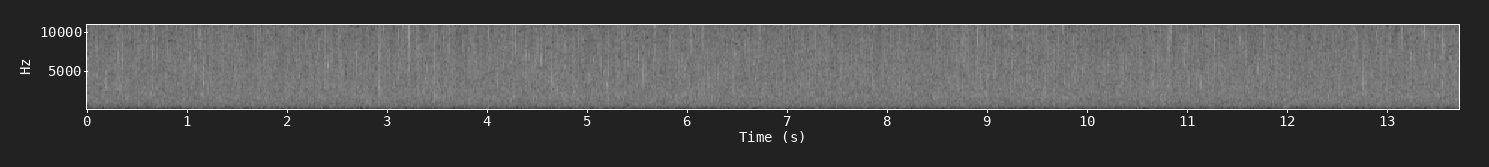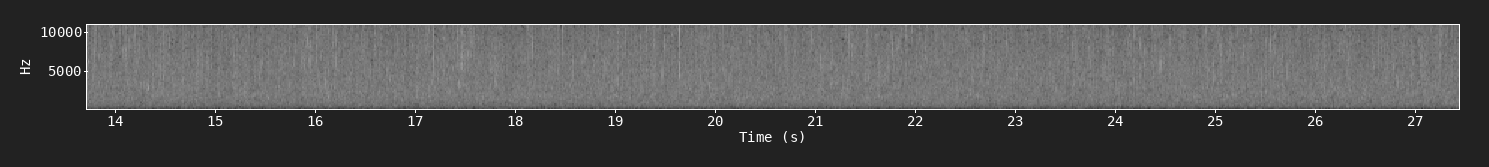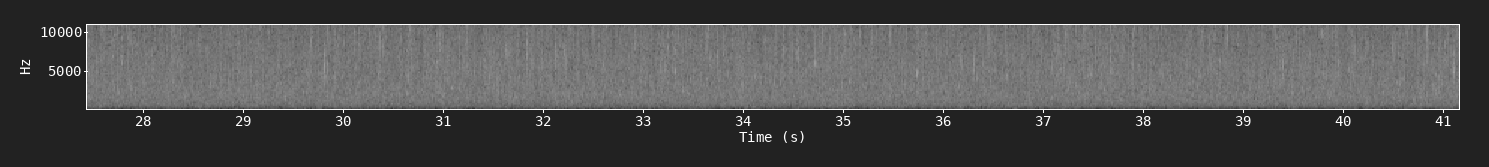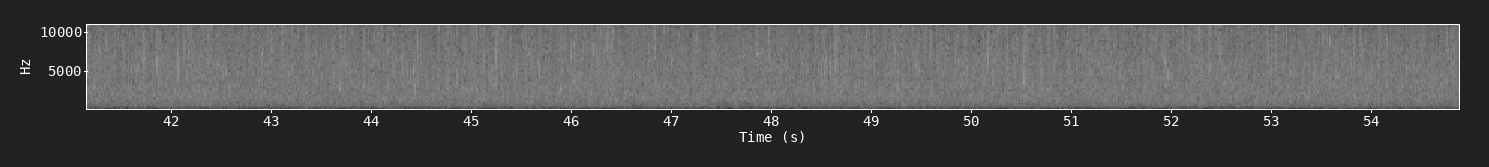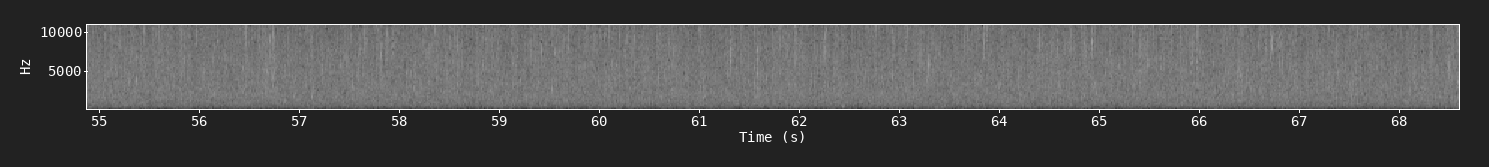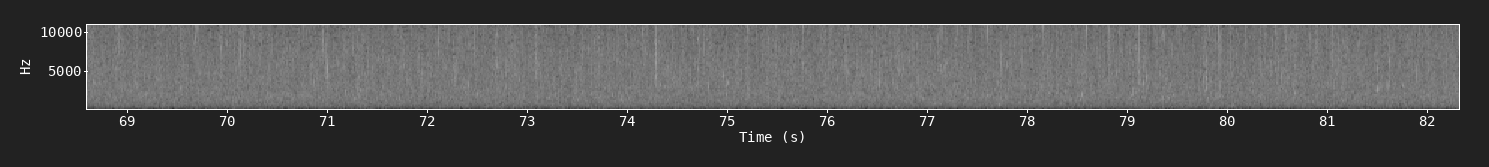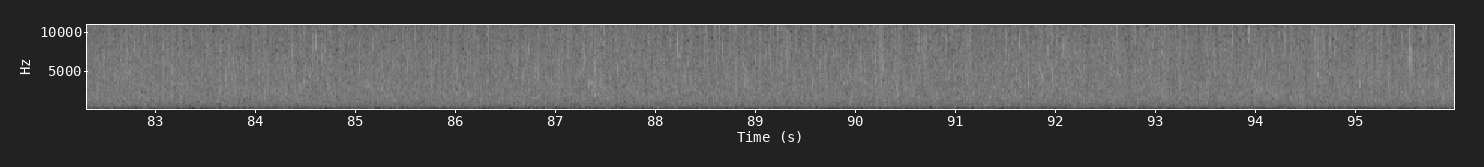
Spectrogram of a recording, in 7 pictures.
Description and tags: twinfallscreek03 creek
Creek in Glacier Park, Montana, USA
